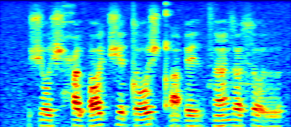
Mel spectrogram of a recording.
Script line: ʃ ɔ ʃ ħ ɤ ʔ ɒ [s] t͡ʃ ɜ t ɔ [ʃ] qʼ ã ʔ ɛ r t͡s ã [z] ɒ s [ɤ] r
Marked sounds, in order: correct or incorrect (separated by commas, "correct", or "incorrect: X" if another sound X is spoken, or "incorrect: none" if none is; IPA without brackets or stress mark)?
incorrect: none, correct, correct, incorrect: ɔ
